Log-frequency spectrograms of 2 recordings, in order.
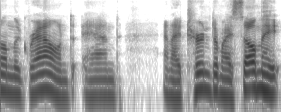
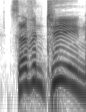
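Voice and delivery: high, slightly raised mock shout; 7 semitones higher, 4 dB louder than usual. Prisoner calling a joke number, shouting out. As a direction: call it out like a prisoner down the hall. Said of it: "I heard somebody shout out".

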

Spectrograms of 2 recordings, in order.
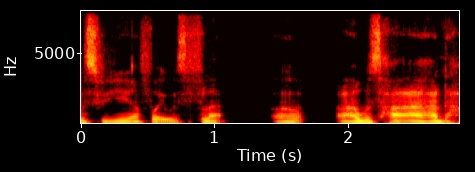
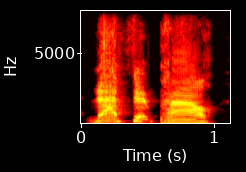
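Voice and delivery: loud, high, growing enthusiasm; hammed-up promoter urging on his wrestler; approving boss impression; 5 semitones higher, 4 dB louder, slower than usual. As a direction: punch out each phrase with delighted approval. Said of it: "he's done it parody and like".

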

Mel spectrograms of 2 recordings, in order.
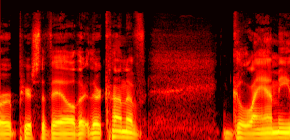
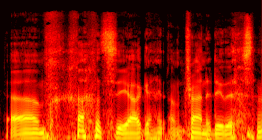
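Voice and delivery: ordinary talk, nothing marked

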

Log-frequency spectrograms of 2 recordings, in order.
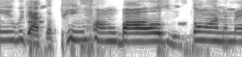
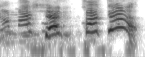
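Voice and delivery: much higher, defiant "not shutting up"; defiant high retort; 12 semitones higher than usual. Retold or imitated. Comedian refusing to back down to the lady boy, high and defiant.

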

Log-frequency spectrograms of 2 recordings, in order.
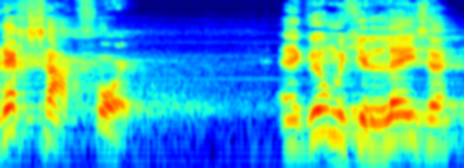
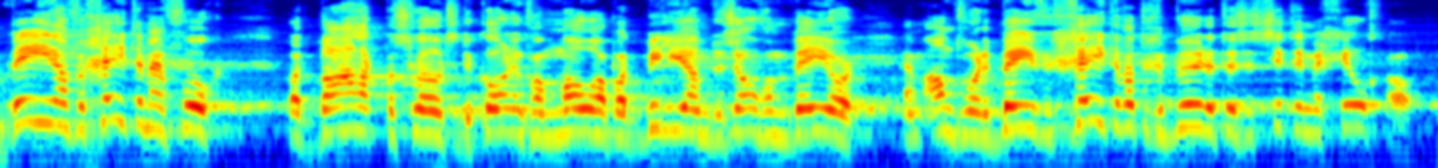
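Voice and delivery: pleading God; 3 semitones higher than usual. Acted. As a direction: cry out to a people who forgot you. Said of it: "En dan zegt hij".

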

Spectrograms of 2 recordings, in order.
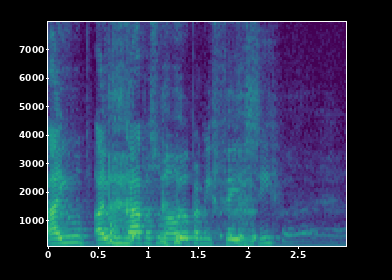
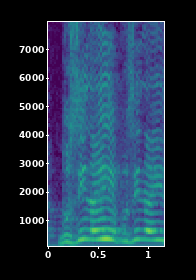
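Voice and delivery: higher shouted call; calling to drivers; 10 semitones higher, 4 dB louder than usual. Retold or imitated. Friend calling to drivers to honk, high shout. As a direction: yell at the cars to honk.

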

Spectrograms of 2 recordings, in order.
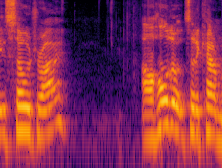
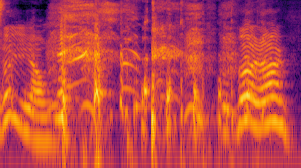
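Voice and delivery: talking through a mouthful; words round a bite of food; mouth full; 7 semitones higher, much slower than usual. Real, not acted. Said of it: "Adam took the bite and I'm choking".

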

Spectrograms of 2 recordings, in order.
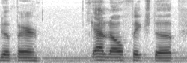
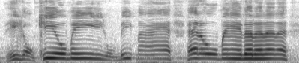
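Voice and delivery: higher, singsong imitation of a rant; mock rant; 6 semitones higher, 4 dB louder than usual. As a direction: mimic the son's blustering threats. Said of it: "he goes on a rant".

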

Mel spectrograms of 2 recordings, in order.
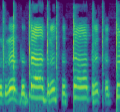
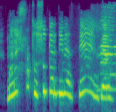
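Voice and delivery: mouse voice; 9 semitones higher, 3 dB louder than usual. A narrator's reading. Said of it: "il topo disse".

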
